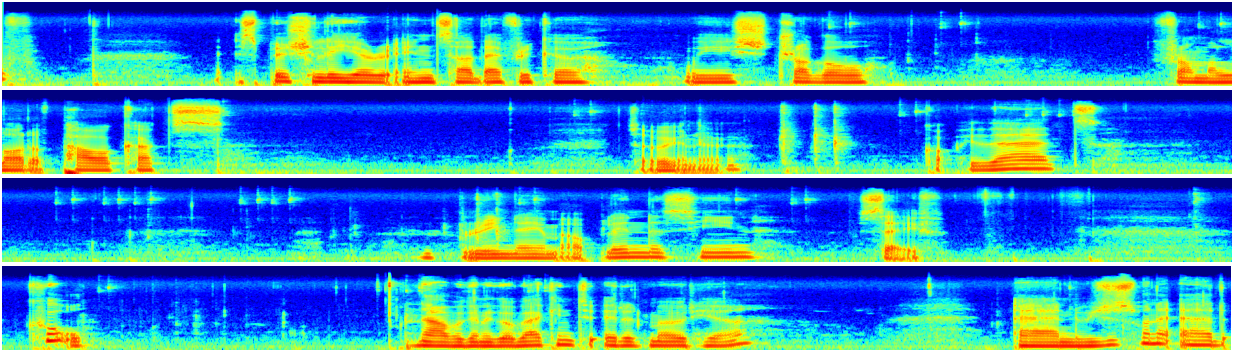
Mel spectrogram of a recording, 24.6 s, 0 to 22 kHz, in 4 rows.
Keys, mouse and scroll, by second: 18.7 click, 20.2-21.0 drag, 22.6 scroll up 2, 23.6 shift+middle click, 23.9 middle click.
